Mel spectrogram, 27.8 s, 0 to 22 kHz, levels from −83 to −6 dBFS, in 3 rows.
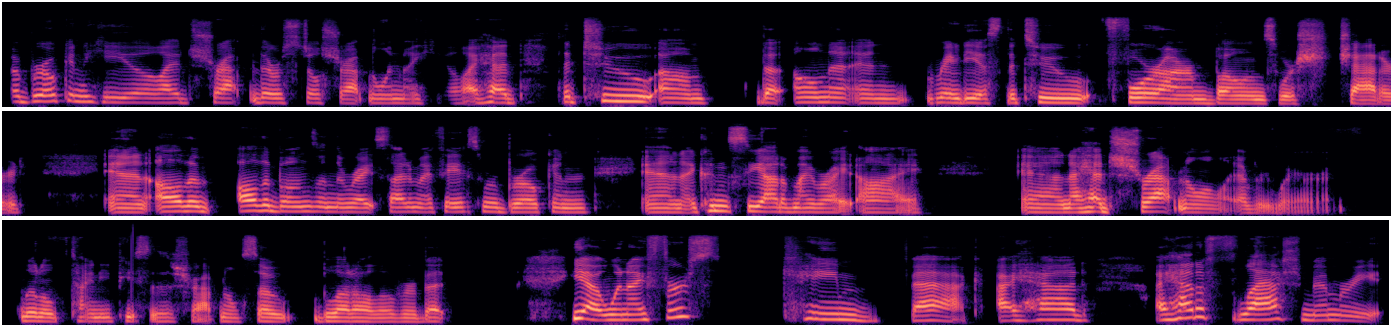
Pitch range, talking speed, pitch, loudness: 155-190 Hz, 175 wpm, 170 Hz, -26 LUFS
